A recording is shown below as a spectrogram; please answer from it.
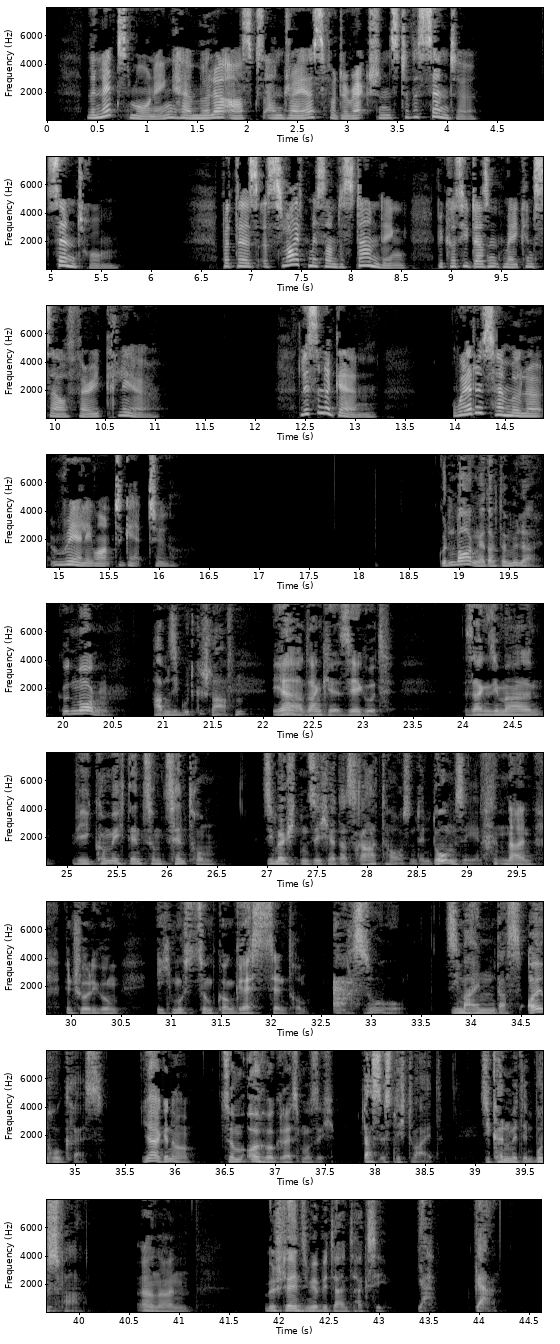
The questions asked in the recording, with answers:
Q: Where does Herr Müller really want to get to?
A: Herr Müller doesn't want to get to the city center, but to the Congress Center.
